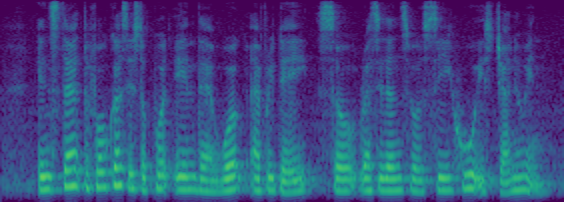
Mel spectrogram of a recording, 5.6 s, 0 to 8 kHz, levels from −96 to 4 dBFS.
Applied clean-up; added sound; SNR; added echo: none; none; none; none.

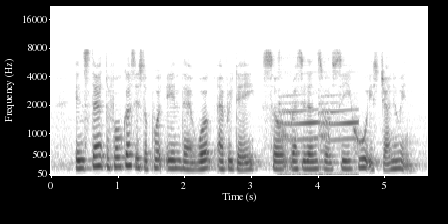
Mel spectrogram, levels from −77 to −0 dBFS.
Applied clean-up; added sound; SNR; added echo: none; Alarm; 9 dB; none.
